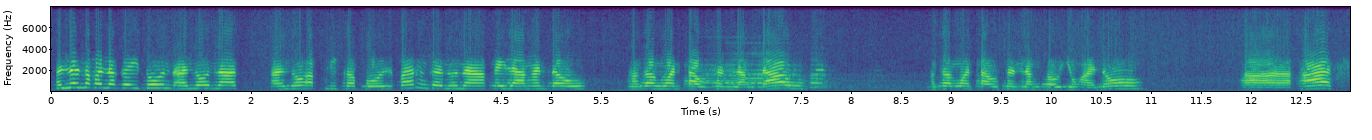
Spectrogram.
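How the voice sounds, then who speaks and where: A woman's voice: high-pitched, fairly even intonation, measured pace, long pauses. A woman chatting casually over a helmet intercom while out on a motorcycle ride. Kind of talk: casual chat. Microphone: helmet intercom headset. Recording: muffled intercom audio, loud vehicle noise.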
